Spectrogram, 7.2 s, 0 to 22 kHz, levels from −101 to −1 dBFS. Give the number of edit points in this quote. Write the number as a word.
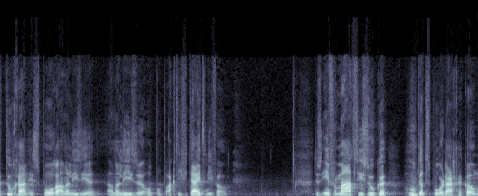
one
